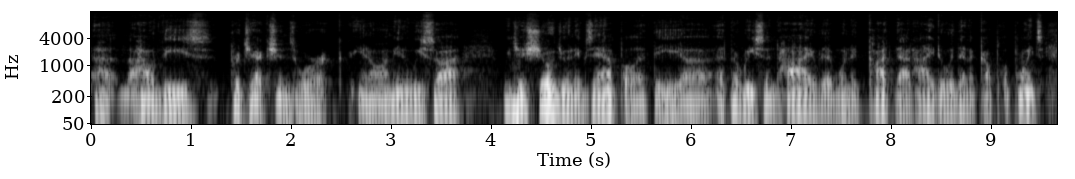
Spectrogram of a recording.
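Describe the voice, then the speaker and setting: Delivered at a moderate pace with ordinary pitch variation, the speech comes over noticeable background noise. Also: man, very deep, low pitch for a man. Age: 80s+. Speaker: stock market cycles analyst. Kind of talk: interview.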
